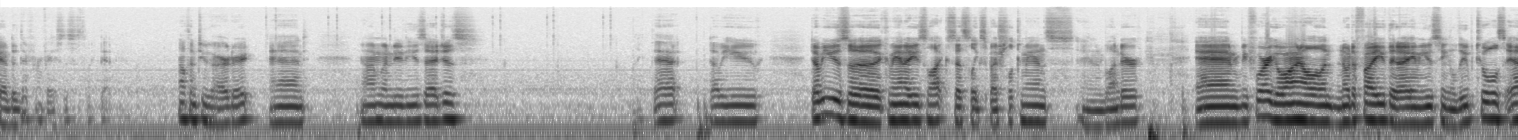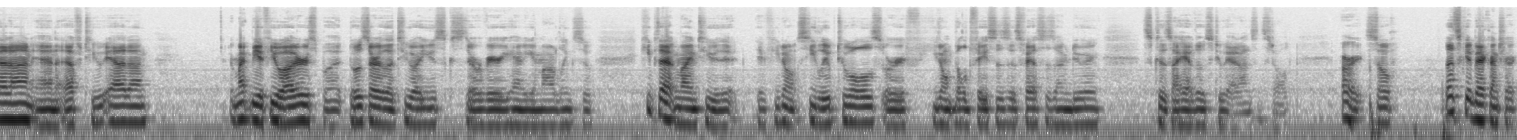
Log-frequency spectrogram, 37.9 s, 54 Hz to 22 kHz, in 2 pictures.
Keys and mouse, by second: 3.3-9.4 drag, 8.7 w, 36.1 w.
